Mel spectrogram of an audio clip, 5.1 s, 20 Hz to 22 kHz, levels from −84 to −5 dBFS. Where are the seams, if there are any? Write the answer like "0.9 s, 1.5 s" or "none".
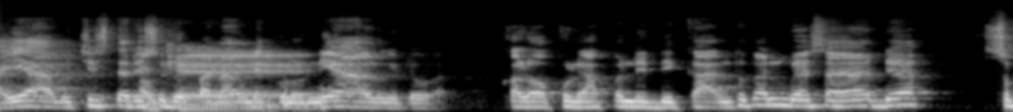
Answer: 2.4 s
